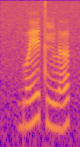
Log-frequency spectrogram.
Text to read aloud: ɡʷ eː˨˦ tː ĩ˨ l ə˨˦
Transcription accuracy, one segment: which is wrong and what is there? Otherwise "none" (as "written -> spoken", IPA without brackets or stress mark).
tː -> t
